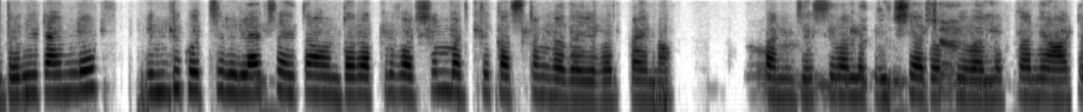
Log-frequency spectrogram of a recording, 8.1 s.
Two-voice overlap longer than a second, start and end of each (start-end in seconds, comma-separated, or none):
5.8-7.6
